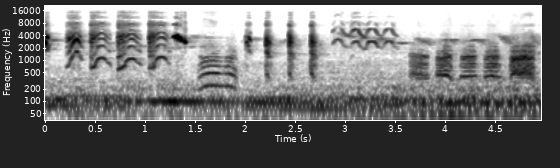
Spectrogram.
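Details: Javan myna song used as a master recording to train and prompt captive birds to sing: varied harsh squawks, wavering harmonic notes, quick whistled slurs and chattering bursts, over a steady low hum.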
